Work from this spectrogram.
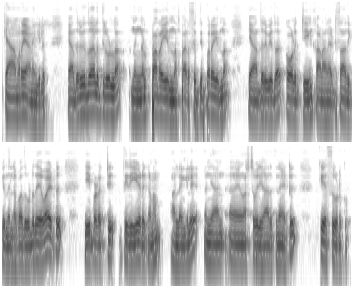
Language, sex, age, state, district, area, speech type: Malayalam, male, 30-45, Kerala, Ernakulam, rural, spontaneous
